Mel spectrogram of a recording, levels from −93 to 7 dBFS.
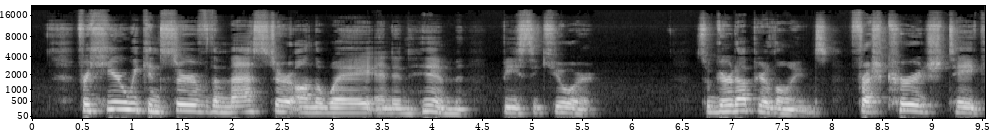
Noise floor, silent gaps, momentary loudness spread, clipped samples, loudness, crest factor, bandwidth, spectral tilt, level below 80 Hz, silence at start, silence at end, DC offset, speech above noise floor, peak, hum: -63 dBFS; none; 9 LU; under 0.1%; -16 LUFS; 14 dB; 19 kHz; -4 dB/octave; -58 dBFS; 0.15 s; 0 s; under 0.1%; 47 dB; -2 dBFS; none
